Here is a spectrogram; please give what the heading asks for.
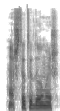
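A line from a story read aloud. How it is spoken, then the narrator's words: Skeptical snort. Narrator (Russian): хмыкнул Валентин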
